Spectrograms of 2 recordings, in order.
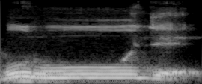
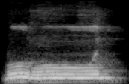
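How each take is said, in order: First: The final consonant is released with a bounce. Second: The final consonant is held without a bounce. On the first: The speaker calls it right. "ബുറൂജ് എന്ന് ഓതണം. അതാണ് കൽക്കല" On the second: The speaker calls it wrong. "ബുറൂജ് എന്ന് പറഞ്ഞാൽ തെറ്റാണ്"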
